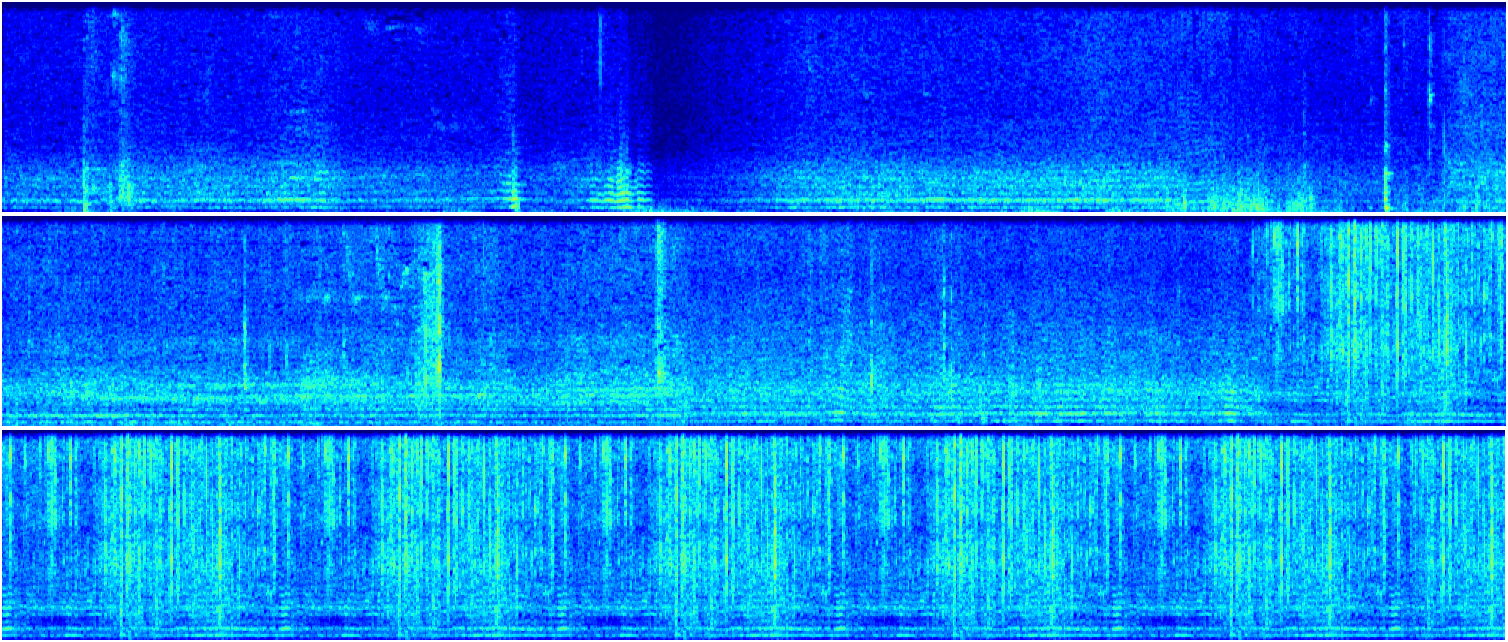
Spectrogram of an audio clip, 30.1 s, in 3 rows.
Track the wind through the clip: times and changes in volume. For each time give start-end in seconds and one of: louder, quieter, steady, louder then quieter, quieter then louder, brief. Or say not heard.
0.1-19.7 louder then quieter.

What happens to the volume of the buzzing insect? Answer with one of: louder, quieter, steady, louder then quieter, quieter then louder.
steady.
